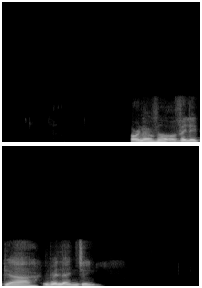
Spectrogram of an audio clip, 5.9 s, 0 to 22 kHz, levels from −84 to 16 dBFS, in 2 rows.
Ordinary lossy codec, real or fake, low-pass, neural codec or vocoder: AAC, 48 kbps; fake; 7.2 kHz; codec, 16 kHz, 1 kbps, X-Codec, HuBERT features, trained on balanced general audio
